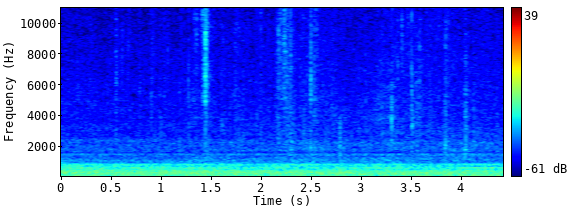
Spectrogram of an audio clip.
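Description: Quiet outdoor background noise, steady and low, with a few faint, soft ticks scattered through it.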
